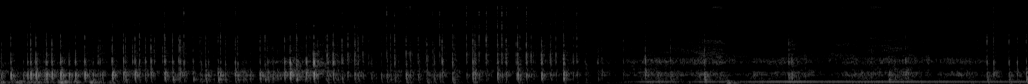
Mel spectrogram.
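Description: A dense run of fast, light fingernail taps and scratches, each a short dry click around the midrange that dies at once. The papered board of a hardcover book gives this flat, papery tick. A low steady hum comes in midway.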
